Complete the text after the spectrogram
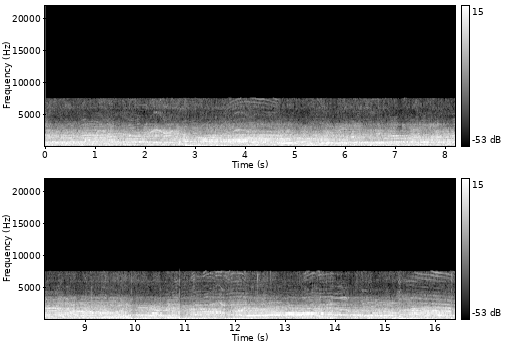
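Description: A large crowd cheers and shouts in an arena.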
